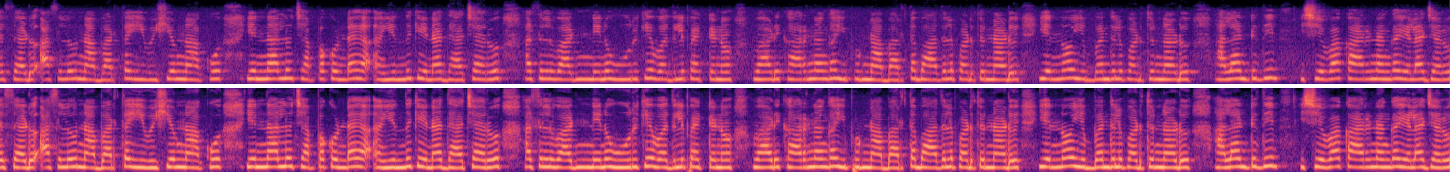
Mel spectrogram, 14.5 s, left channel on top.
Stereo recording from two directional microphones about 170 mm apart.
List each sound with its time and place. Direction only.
0.0 s speech: 45° right (ahead or behind)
